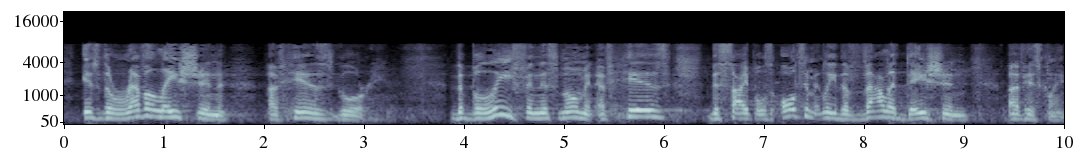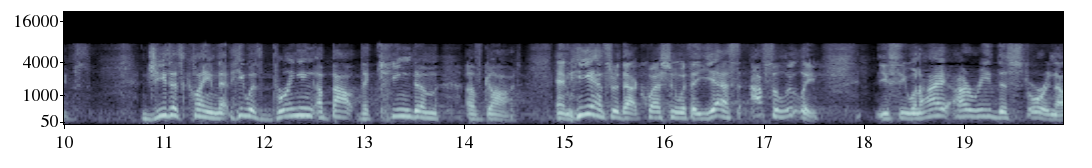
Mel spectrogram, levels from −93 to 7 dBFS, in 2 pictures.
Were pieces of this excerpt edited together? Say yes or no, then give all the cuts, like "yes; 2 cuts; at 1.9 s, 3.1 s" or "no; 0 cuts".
yes; 2 cuts; at 14.9 s, 17.9 s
